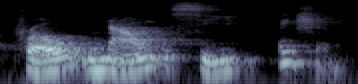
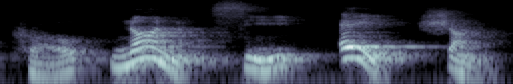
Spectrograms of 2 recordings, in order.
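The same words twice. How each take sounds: First: Pronunciation slowly as pro-NOUN-see-ation; common error. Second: Pronunciation very slowly as pro-NUN-see-AY-shun; five spaced beats of Pronunciation, loud on NUN and AY; syllable-by-syllable. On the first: Teacher demonstrating the common error, extra O. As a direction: separate pronunciation with noun as second beat. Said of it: "Common error". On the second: Teacher showing the stress pattern, syllable by syllable. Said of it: "Stress pattern". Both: Shown as a demonstration.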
